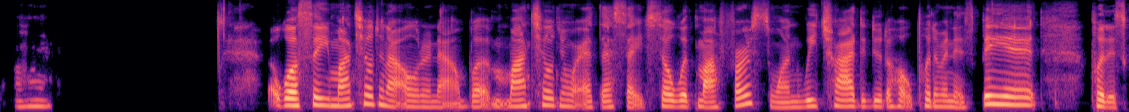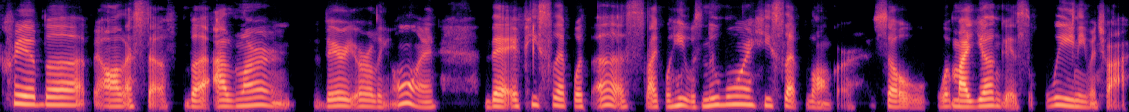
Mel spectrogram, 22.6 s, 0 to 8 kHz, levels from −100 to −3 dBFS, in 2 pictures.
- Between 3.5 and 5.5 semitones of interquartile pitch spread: Yes, average, 4.0 semitones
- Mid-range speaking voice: Yes, medium, 170 Hz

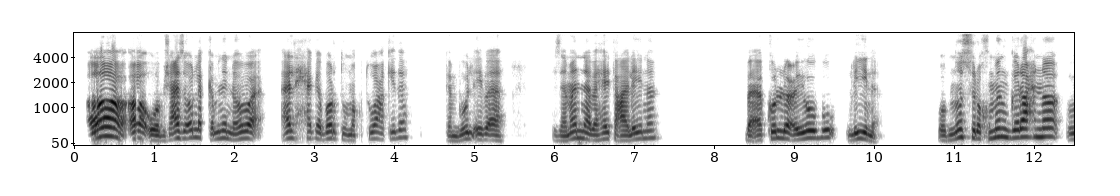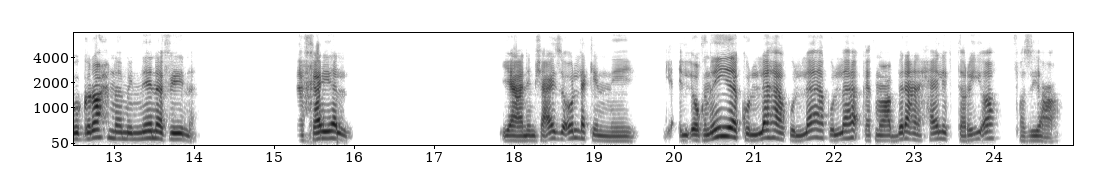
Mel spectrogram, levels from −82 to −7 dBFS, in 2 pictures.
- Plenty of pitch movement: Yes, wide, 6.0 semitones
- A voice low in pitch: No, medium, 175 Hz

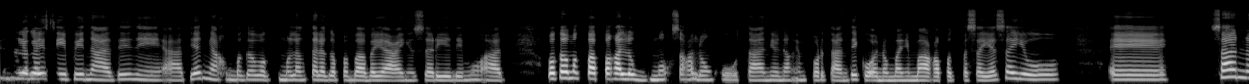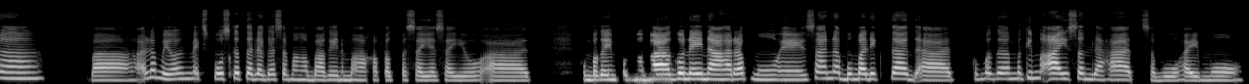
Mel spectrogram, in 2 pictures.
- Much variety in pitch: No, average, 4.1 semitones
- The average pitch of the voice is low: No, high, 215 Hz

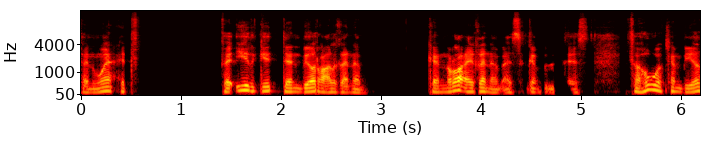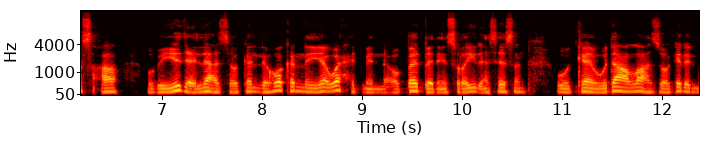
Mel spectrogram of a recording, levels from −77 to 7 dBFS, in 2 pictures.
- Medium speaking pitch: No, low, 120 Hz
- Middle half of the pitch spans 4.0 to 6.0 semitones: No, average, 3.5 semitones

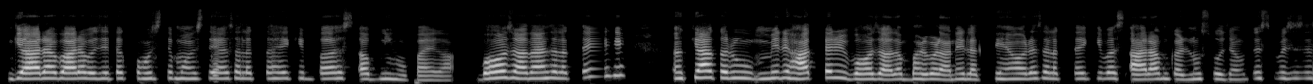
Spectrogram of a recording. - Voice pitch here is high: Yes, very high, 270 Hz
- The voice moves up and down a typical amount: No, narrow, 2.0 semitones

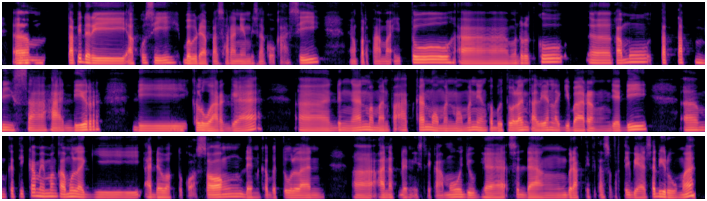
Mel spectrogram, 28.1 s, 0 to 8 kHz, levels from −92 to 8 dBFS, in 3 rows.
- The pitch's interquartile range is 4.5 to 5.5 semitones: No, average, 3.1 semitones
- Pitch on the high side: No, low, 105 Hz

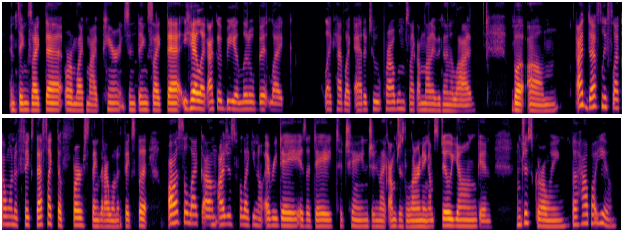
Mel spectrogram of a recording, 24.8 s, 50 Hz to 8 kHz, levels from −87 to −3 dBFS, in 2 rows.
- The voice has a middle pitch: Yes, medium, 175 Hz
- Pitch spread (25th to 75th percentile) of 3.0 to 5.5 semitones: Yes, average, 3.3 semitones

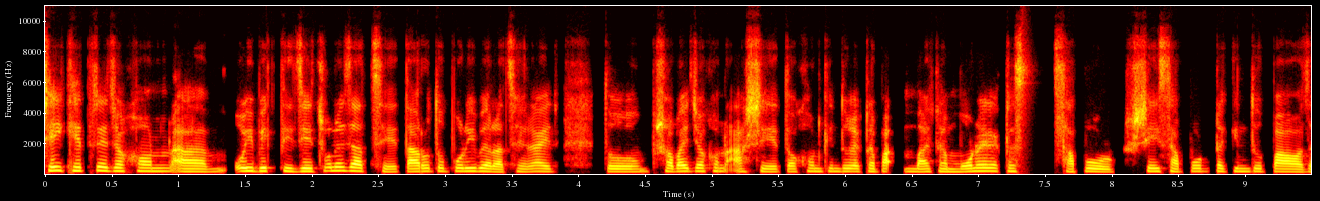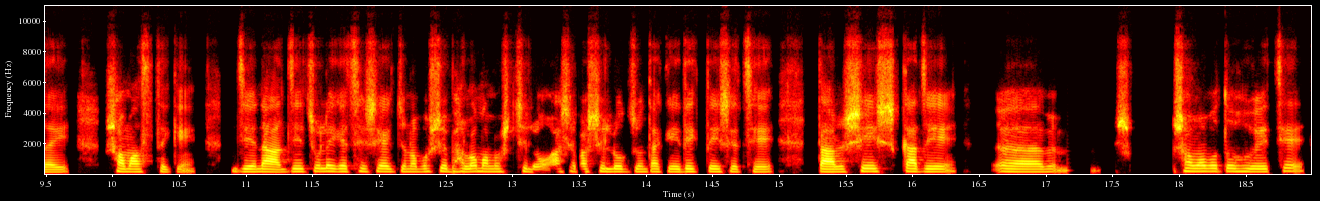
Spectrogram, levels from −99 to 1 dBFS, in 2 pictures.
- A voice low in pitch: No, medium, 185 Hz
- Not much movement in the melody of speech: Yes, narrow, 1.8 semitones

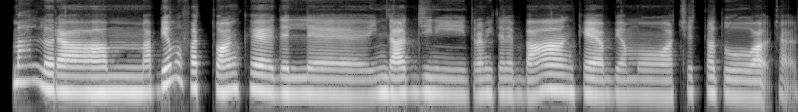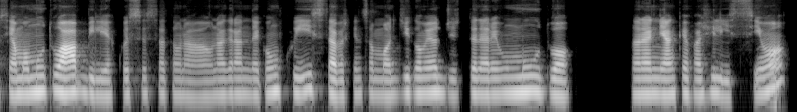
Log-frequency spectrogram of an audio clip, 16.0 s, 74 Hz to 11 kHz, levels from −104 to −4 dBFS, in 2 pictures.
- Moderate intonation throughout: No, narrow, 2.0 semitones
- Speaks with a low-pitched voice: No, medium, 170 Hz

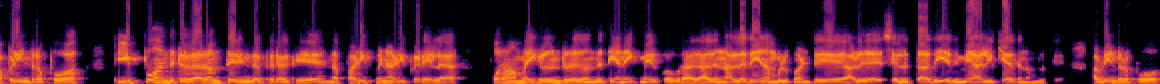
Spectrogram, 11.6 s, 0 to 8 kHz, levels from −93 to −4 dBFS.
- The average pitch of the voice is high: No, low, 135 Hz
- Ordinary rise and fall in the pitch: No, wide, 5.7 semitones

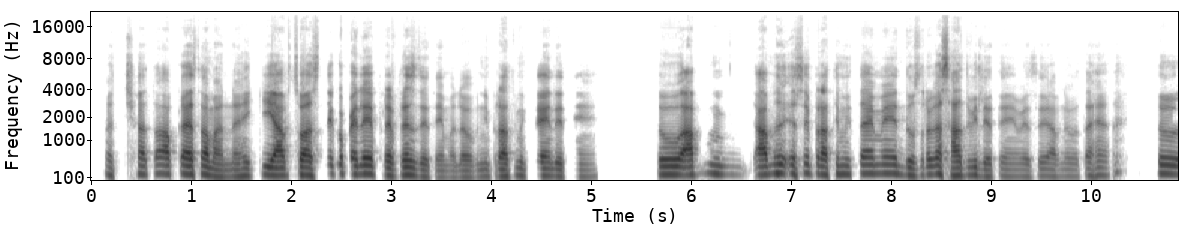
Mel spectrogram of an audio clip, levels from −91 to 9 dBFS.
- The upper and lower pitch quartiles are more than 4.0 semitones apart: Yes, average, 4.6 semitones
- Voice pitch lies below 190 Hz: Yes, medium, 140 Hz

